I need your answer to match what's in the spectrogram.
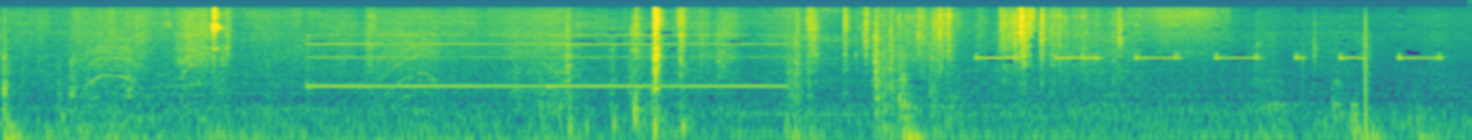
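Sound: car being started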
